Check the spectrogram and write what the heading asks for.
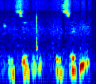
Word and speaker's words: kintsugi: There's that Japanese tradition called kintsugi, that's how you pronounce it.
